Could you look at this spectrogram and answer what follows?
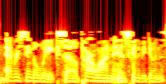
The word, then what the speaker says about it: Parowan: Or Parowan, I believe. The O is pronounced as an A, I think.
